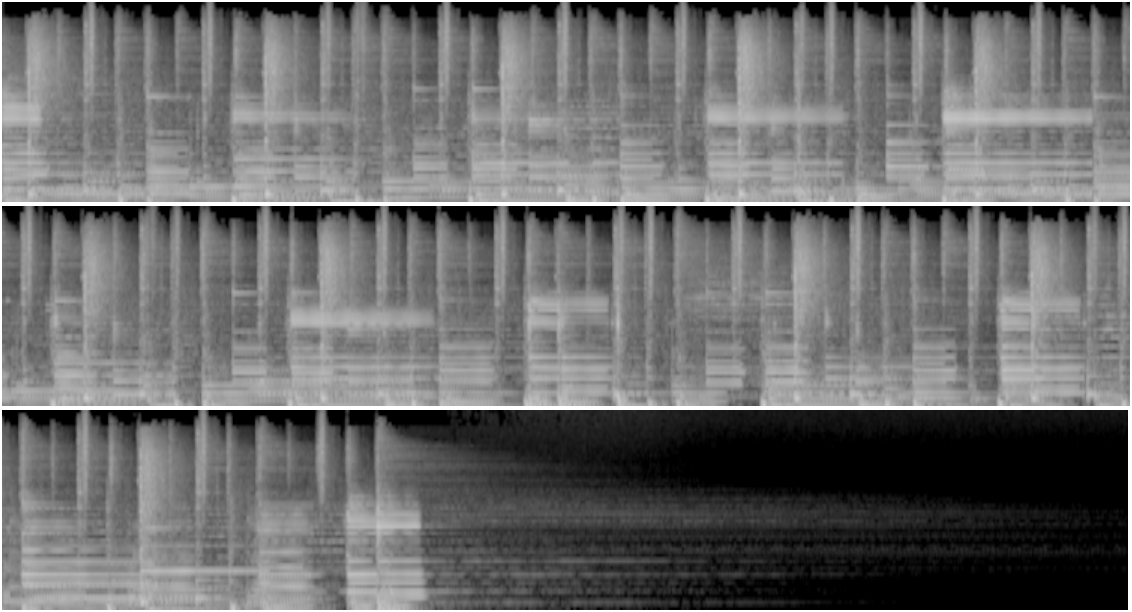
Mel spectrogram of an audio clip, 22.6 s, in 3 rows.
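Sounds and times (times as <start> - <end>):
piano in a calypso jazz backing track: 0.0 - 18.9
trombone in a calypso jazz backing track: 14.3 - 18.2
alto saxophone in a calypso jazz backing track: 14.9 - 18.8.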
